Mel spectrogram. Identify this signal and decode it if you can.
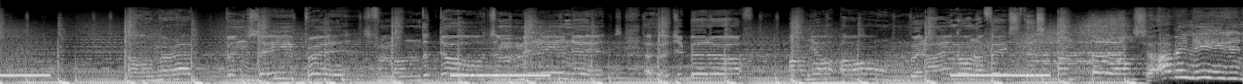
Ringback tone (Europe, 425 Hz), with noise.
